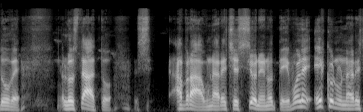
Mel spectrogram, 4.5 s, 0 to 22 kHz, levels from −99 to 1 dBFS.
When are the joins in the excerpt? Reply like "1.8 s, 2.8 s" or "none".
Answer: none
